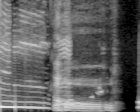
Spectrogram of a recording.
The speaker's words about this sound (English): sorry, I have a. Uh, howler monkey of a dog upstairs who's like oh,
